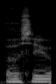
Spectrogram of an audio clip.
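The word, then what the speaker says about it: osu!: You could, in theory, use it for games like OSU or OS, I believe it's actually pronounced.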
